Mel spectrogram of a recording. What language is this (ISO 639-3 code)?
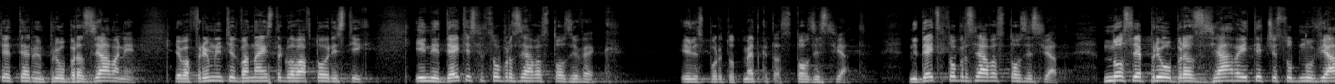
bul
